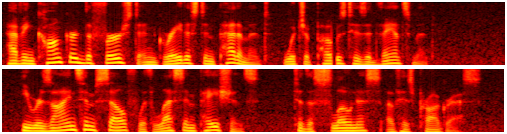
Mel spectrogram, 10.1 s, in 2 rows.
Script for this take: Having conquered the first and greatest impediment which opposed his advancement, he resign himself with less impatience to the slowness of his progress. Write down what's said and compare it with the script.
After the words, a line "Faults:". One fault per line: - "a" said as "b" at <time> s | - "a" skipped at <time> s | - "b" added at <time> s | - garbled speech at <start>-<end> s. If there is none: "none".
Having conquered the first and greatest impediment which opposed his advancement, he resigns himself with less impatience to the slowness of his progress.
Faults:
- "resign" said as "resigns" at 5.3 s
